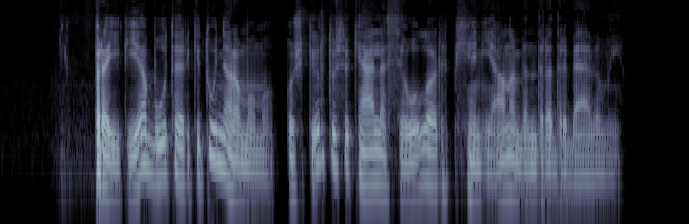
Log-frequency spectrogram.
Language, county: Lithuanian, Vilnius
